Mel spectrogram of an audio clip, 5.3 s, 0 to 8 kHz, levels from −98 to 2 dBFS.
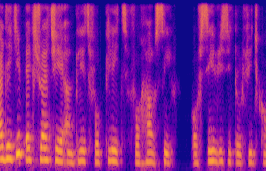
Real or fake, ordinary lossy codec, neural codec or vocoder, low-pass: fake; none; codec, 16 kHz, 2 kbps, FreqCodec, smaller model; 7.2 kHz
